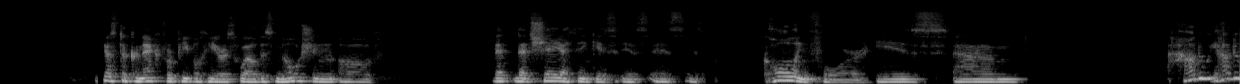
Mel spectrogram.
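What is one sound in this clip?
An older man speaks calmly, heard over an online call.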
